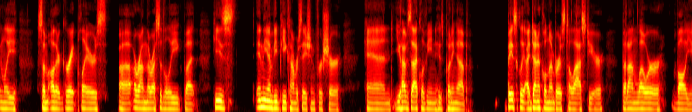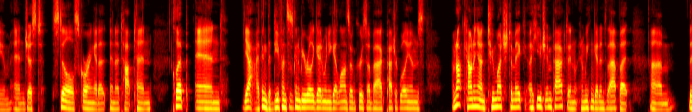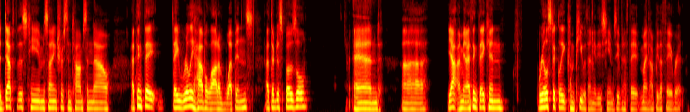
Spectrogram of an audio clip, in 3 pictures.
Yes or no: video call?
no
